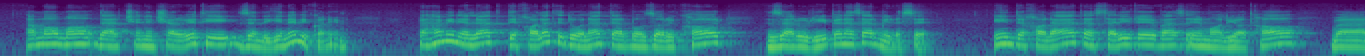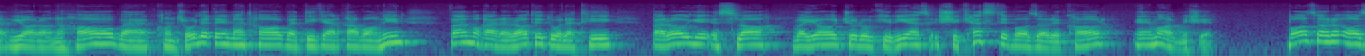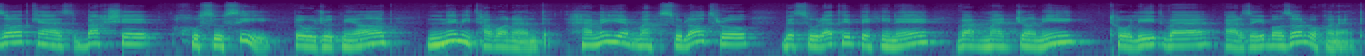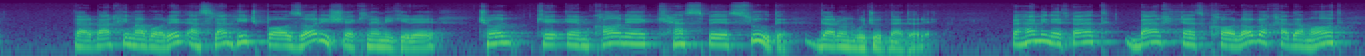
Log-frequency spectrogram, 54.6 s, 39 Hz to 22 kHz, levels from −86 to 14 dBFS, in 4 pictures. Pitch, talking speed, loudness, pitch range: 145 Hz, 110 wpm, -17 LUFS, 125-170 Hz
